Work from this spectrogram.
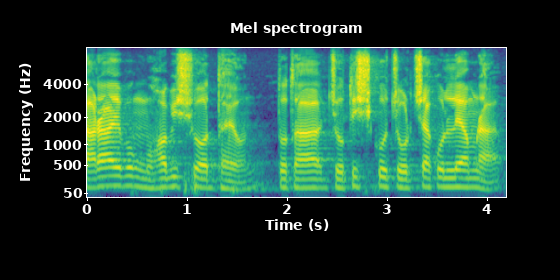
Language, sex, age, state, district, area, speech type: Bengali, male, 18-30, West Bengal, Jalpaiguri, rural, spontaneous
